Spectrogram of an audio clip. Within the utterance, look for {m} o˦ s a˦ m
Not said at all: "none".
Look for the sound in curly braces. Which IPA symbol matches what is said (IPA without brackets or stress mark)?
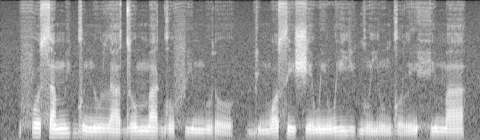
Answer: f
